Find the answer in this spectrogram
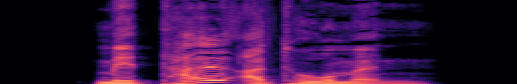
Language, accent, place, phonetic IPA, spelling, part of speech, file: German, Germany, Berlin, [meˈtalʔaˌtoːmən], Metallatomen, noun, De-Metallatomen.ogg
- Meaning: dative plural of Metallatom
